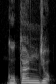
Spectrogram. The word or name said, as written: Gokanjo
